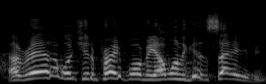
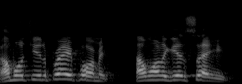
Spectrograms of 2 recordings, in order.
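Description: First: Loud, very high, hammed-up tearful begging; mock bawling plea. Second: Higher pitched, imitating a bawling drunk; mock tearful plea. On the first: Drunk man begging his brother Red again, loud mock bawling. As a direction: wail it out like a bawling drunk, exaggerated. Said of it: "I'm a bawling". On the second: Drunk man begging his brother for prayer, mock tearful plea. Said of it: "now I'm crying. I'm a bawling".

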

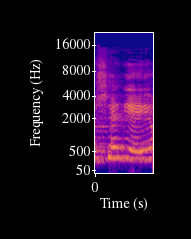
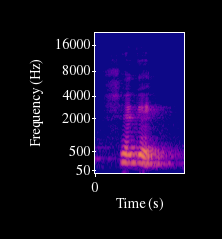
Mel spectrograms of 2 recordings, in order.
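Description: First: Said in the usual way. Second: CHEGUEI said lower and softer; understated, low "Cheguei"; message read with an intonation. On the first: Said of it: "não sabe a entonação que ela tá falando". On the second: Shown as a demonstration. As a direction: drop the voice on "Cheguei". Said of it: "Eu li com essa entonação".

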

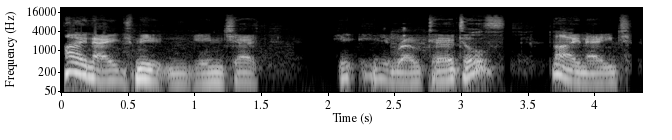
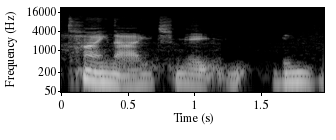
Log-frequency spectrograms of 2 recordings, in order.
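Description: First: Halting try at a British accent; attempted British accent. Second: Low, soft Australian accent; Australian accent, undertone. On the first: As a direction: try the title in British English. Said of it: "I can't do a British accent". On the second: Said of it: "I can do Australian a little bit". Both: Shown as a demonstration.

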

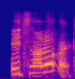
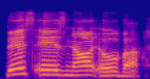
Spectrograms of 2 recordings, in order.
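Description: First: Said in the usual way. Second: Put-on slow, louder stab at an Irish accent; hammed-up Irish with an Austrian action-hero slip; attempted Irish accent. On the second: Host retrying a fighter's post-fight quote, shaky Irish accent. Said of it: "Yeah, there it is".

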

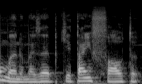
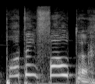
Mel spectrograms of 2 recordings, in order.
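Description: First: Said in the usual way. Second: High, sneering repeat of the excuse; sarcastic mockery. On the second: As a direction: scoff at it in a much higher voice. Mocking the seller's excuse.

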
